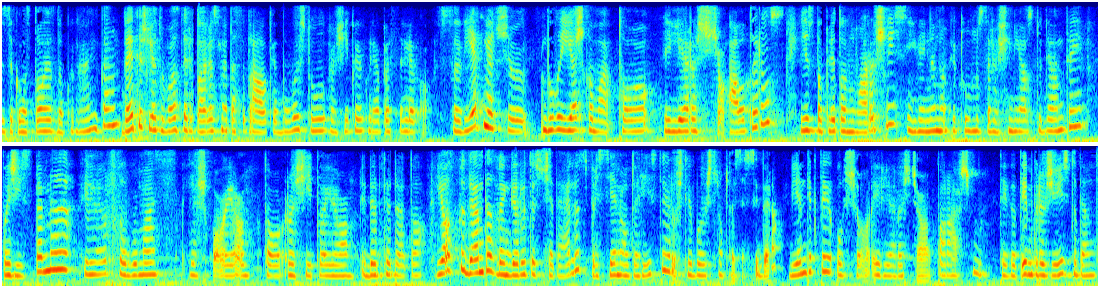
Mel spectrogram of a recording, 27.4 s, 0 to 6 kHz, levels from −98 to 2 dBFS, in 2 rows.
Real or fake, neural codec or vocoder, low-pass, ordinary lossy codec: fake; codec, 24 kHz, 1 kbps, SNAC; 5.4 kHz; AAC, 32 kbps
